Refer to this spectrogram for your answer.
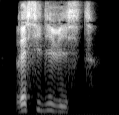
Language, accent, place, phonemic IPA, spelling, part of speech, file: French, France, Lyon, /ʁe.si.di.vist/, récidiviste, adjective / noun, LL-Q150 (fra)-récidiviste.wav
- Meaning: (adjective) reoffending; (noun) repeat offender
